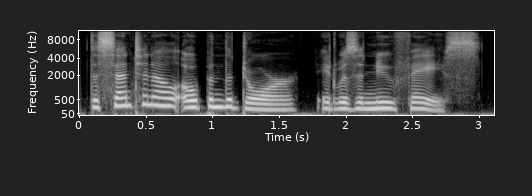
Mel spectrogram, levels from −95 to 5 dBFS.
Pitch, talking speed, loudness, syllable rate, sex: 215 Hz, 190 wpm, -17 LUFS, 5.1 syllables/s, female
